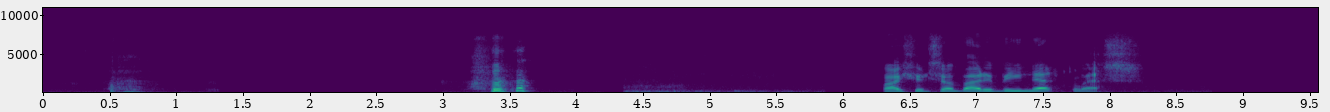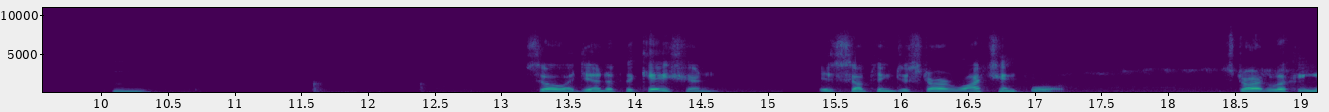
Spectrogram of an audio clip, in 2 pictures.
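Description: An older man talks and laughs over an online call.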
